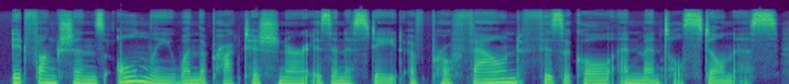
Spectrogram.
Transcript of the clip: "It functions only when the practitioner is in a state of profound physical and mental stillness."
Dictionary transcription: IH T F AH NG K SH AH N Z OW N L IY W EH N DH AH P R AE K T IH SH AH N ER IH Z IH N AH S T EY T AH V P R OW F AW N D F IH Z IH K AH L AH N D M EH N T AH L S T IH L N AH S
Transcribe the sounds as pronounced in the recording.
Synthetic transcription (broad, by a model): IH T F AH NG K SH AH N Z OW N L IY W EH N DH AH P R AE K T IH SH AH N ER IH Z IH N AH S T EY T AH V P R OW F AW N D F IH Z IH K L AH N M EH N T L S T IH L N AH S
